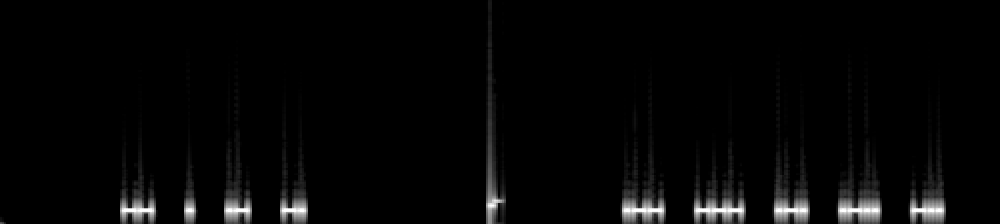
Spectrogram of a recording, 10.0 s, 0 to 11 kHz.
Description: Morse code, heard as a keyed tone, about 29 wpm, spaced as for 17 wpm, 700 Hz. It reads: MEAN WORLD
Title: 3x Character Spacing - Top 200 Words - 30wpm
